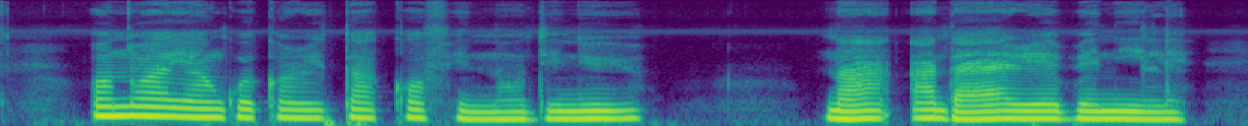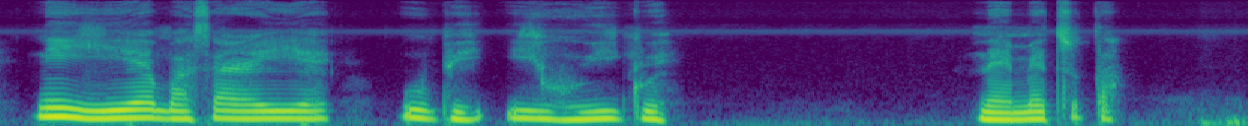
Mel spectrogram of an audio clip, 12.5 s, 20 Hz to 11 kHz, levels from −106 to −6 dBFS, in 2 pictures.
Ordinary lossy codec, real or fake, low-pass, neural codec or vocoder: none; real; none; none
